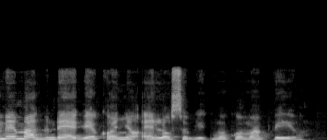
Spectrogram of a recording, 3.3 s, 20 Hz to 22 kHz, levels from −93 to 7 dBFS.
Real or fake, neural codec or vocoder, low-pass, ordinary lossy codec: fake; codec, 24 kHz, 3 kbps, HILCodec; none; none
